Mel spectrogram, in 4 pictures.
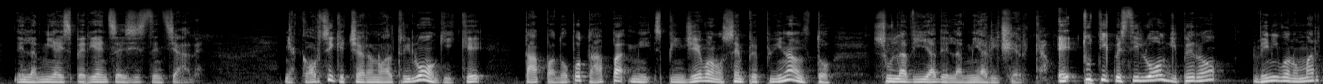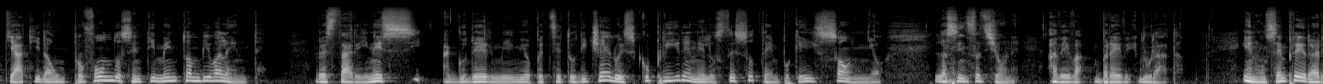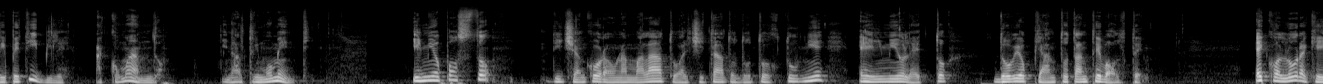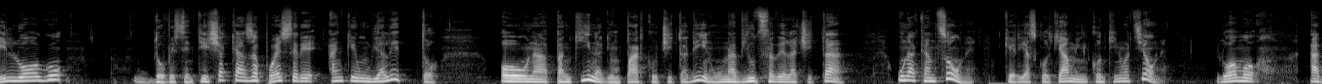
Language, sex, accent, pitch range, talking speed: Italian, male, native, 105-150 Hz, 140 wpm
